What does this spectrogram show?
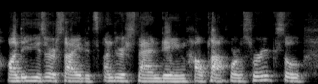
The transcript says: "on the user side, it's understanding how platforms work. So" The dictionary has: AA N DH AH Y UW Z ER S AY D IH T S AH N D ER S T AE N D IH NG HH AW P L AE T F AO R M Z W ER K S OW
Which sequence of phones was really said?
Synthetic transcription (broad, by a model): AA N DH AH Y UW Z ER S AY D IH T S AH N D ER S T AE N D IH NG HH AW P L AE T F AO R M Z W ER K S OW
